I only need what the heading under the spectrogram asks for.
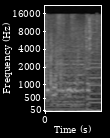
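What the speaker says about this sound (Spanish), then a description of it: "tiene gallos finos para peleas y gallinas." A rooster clucks briefly at a rural village farmyard where fighting cocks and hens are kept, a short, close run of throaty clucks over low background noise.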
